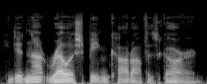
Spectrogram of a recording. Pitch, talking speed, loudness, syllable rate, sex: 90 Hz, 260 wpm, -19 LUFS, 5.1 syllables/s, male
